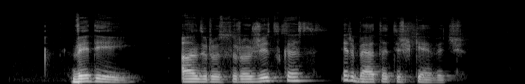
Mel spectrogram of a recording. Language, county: Lithuanian, Vilnius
